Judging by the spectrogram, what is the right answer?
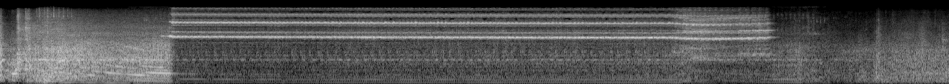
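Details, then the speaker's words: Engine start with alternator pulley groove worn deep, belt tensioned normally but still squeals; loud, steady high-pitched squeal for about six seconds then cuts off; fix is replacing alternator pulley. "наш шкиф который стоит на генераторе Он уже просаженный вылся вылась конус который под ремешок ремень просел глубоко вниз и он у нас начал пищать"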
